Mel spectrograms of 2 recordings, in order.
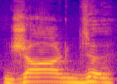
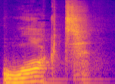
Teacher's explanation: spelling preserves the e d but jogged d sound right because the g is voiced so d is voiced the k is unvoiced so t is unvoiced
